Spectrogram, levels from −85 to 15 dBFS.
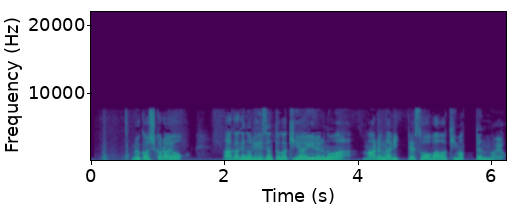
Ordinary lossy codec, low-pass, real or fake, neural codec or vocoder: none; none; real; none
